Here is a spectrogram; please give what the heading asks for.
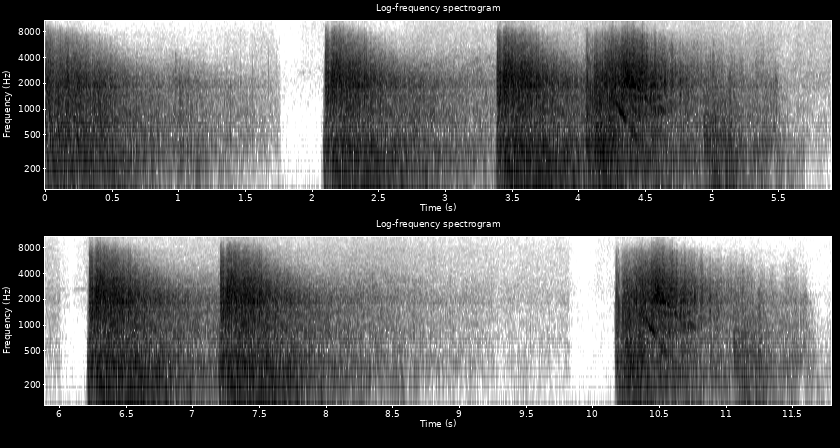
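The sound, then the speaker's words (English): A ship's cannons fire a broadside as a series of heavy, booming blasts, each one sharp at the start and trailing into a long, rumbling decay. Some shots come in quick pairs, others after pauses of a few seconds. “Give 'em another broadside! Pound 'em, lads! Pound 'em!”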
